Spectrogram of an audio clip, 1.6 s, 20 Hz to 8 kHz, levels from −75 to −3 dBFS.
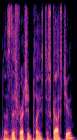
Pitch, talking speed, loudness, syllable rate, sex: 90 Hz, 230 wpm, -18 LUFS, 6.2 syllables/s, male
